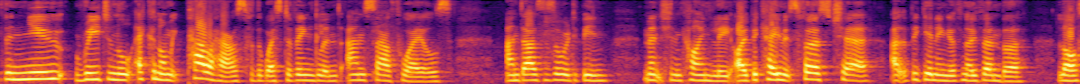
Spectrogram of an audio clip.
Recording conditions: large echoing room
